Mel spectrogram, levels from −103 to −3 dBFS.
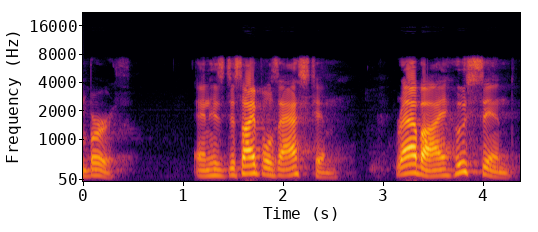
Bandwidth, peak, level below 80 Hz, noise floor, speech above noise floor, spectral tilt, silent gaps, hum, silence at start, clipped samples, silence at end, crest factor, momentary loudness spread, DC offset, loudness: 7.8 kHz; -6 dBFS; -74 dBFS; -77 dBFS; 55 dB; -4.5 dB/octave; none; none; 0 s; under 0.1%; 0.1 s; 18 dB; 17 LU; under 0.1%; -22 LUFS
